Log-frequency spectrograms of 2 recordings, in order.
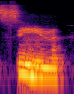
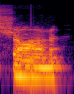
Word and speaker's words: Sean: because I've I've met so many people who pronounce it scene then when they realize that it's Shawn they almost feel mad because it's kind of like a silly move but they're mad at the name.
